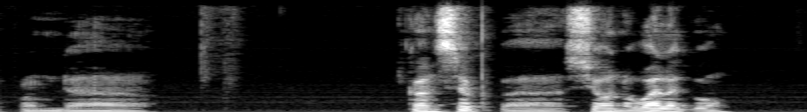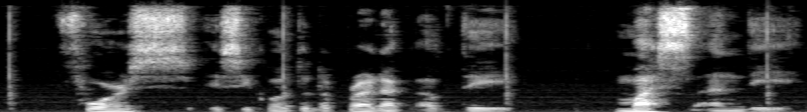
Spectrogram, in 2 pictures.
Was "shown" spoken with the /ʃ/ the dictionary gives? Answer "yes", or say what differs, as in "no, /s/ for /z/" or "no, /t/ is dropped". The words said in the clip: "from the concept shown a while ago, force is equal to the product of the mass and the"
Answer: no, /s/ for /ʃ/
